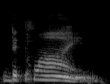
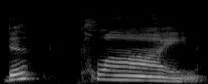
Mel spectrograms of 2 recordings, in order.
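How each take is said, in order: First: Said in the usual way. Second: "Decline" as de, pause, cliiine; syllable by syllable. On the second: Shown as a demonstration. Teacher sounding out "Decline" for learners, syllable by syllable. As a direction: split "Decline" and stretch the second part.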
